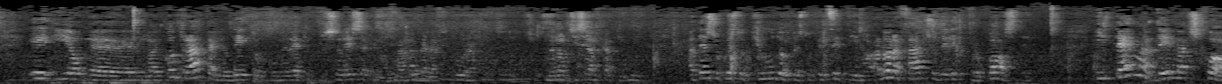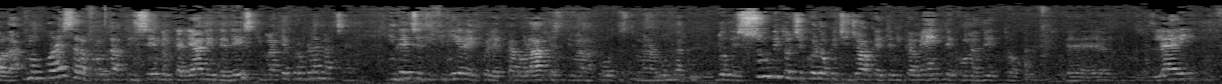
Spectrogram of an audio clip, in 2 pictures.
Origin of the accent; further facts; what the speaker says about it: Trentino-Alto Adige, Italy; born there; io sono nato in Badia, mio papà doveva sposare una badiotta, poi sposare mia mamma che era umbra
